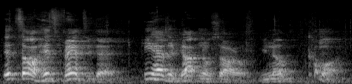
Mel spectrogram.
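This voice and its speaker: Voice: medium pitch, huge pitch swings, fairly quick. A performer in readers' theatre playing a brash, mocking Gryphon creature with blunt, folksy, ungrammatical speech. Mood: dismissive. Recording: distant roomy hall recording, background noise.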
